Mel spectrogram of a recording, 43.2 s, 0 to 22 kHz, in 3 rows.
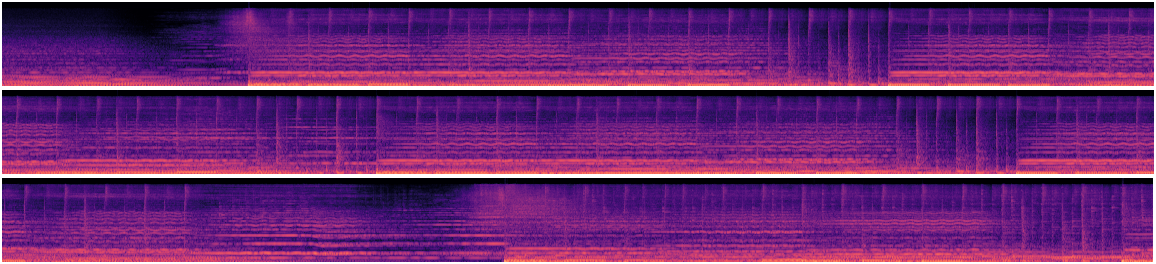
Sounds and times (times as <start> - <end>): Music: 0.0 - 43.1.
